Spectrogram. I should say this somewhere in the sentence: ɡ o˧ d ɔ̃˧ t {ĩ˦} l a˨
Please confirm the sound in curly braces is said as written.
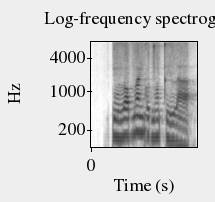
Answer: no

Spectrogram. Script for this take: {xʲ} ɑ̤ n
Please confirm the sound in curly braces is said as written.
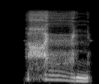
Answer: no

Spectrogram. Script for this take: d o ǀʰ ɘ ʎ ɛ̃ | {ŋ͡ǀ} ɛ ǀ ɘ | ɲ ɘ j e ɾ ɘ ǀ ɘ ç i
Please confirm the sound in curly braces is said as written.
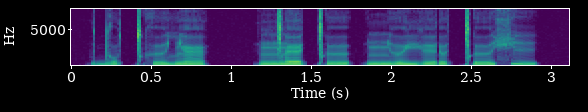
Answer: yes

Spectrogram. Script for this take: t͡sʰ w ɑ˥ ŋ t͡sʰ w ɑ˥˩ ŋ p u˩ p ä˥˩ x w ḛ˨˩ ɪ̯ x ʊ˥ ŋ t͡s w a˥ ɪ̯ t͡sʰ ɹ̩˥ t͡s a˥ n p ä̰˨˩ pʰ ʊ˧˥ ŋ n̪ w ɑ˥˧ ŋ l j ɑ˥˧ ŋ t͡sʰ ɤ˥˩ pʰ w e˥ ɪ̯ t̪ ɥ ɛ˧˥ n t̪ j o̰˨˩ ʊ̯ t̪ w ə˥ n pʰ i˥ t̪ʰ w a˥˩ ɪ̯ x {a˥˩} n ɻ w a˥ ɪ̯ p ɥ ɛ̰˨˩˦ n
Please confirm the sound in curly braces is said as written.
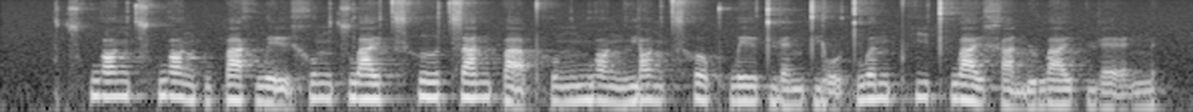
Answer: no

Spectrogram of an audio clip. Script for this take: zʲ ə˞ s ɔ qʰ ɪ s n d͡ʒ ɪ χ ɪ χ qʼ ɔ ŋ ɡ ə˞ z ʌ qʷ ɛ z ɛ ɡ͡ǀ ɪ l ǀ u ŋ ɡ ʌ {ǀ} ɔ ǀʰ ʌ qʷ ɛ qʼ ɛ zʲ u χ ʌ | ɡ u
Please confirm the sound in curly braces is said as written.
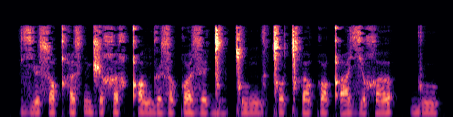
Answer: yes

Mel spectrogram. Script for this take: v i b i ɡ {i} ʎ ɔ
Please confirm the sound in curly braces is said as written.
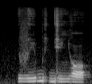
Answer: yes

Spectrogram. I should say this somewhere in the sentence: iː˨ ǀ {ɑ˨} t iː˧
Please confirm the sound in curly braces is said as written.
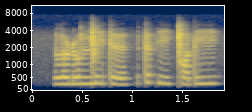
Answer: no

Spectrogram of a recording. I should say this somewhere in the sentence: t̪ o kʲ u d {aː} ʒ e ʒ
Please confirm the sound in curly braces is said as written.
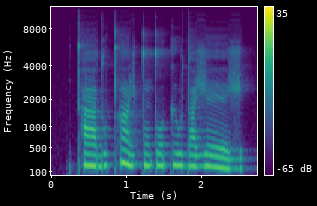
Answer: no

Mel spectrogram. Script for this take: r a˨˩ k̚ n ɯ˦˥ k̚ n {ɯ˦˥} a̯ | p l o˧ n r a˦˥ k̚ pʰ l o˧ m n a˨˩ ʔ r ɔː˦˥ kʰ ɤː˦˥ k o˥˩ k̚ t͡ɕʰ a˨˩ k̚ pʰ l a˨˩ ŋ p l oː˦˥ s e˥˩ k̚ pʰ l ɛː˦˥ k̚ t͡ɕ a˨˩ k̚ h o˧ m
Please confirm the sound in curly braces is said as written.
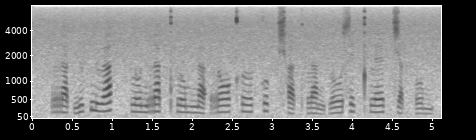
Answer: yes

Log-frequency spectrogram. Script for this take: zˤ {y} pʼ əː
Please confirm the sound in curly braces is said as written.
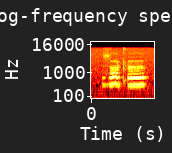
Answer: yes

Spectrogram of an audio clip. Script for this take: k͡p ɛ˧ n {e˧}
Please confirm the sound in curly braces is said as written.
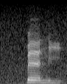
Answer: no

